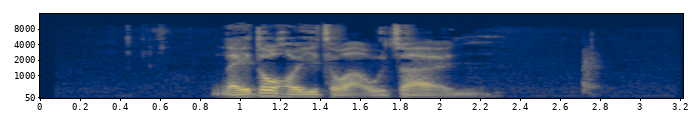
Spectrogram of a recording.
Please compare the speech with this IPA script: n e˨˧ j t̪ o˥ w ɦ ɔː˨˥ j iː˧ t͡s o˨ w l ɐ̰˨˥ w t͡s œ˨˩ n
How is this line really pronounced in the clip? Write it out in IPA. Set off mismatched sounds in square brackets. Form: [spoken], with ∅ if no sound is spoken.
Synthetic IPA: n e˨˧ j t̪ o˥ w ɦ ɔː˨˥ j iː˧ t͡s o˨ w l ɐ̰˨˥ w t͡s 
